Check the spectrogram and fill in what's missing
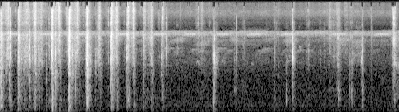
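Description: Tarot cards shuffled and drawn by hand, a quick run of crisp flicks and slaps that thins into occasional single card snaps, close and quiet with no speech.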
